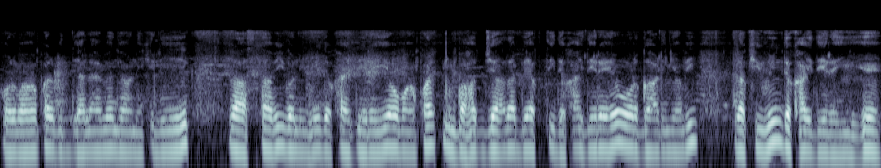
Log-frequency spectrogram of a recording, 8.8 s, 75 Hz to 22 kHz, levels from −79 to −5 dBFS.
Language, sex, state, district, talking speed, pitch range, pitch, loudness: Hindi, male, Chhattisgarh, Bilaspur, 250 wpm, 130-145 Hz, 140 Hz, -24 LUFS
